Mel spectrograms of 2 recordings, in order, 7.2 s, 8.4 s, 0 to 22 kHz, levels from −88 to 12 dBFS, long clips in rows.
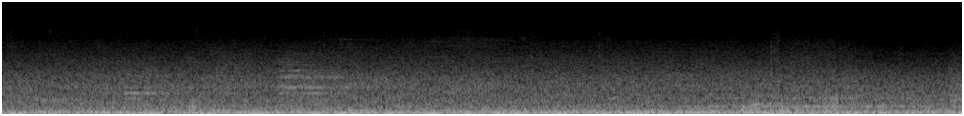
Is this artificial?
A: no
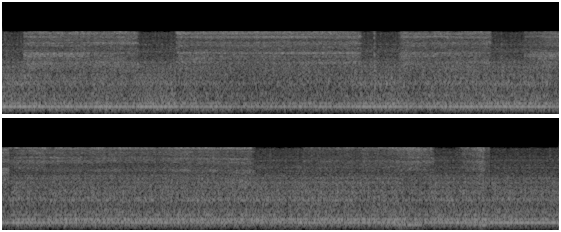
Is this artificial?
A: no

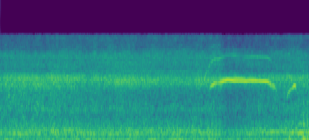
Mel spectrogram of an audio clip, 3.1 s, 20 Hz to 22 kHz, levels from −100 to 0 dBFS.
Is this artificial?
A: no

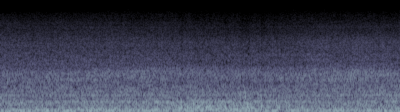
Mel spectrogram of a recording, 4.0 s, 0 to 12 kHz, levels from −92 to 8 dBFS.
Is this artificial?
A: no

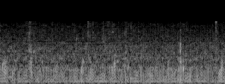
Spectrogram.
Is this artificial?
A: yes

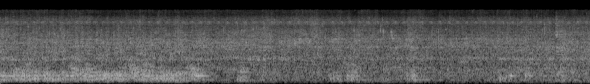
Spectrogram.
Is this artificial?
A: no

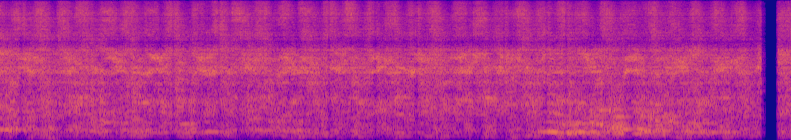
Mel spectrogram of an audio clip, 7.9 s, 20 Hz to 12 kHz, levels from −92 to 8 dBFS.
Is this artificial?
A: yes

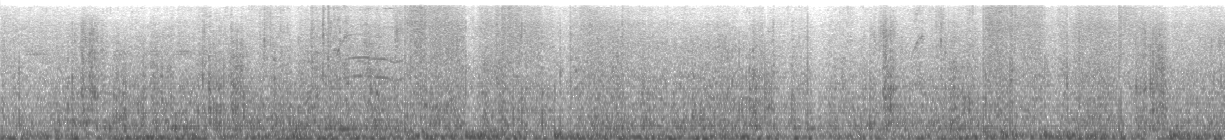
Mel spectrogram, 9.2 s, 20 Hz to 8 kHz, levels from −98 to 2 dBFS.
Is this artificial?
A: no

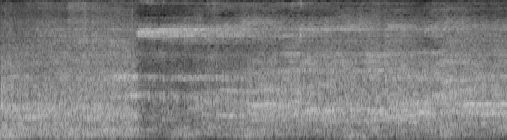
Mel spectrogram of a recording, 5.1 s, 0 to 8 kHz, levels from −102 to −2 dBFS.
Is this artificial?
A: yes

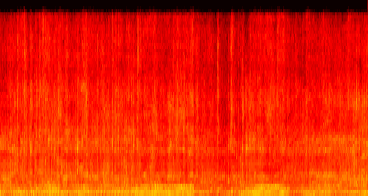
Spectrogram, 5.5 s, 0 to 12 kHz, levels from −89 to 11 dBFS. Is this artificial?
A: yes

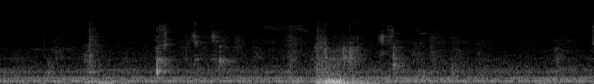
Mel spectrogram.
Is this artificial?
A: yes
